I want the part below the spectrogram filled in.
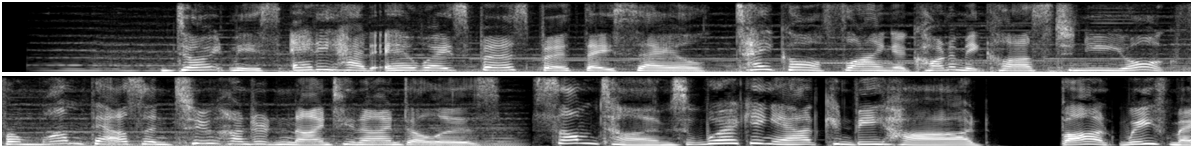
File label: Retail Voice Over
